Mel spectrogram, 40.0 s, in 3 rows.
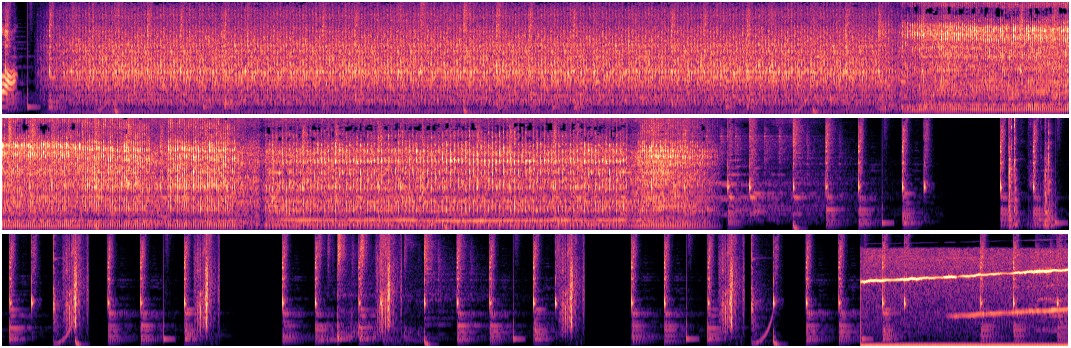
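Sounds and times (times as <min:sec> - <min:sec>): tractor engine running: 0:00.5 - 0:22.3, 0:25.9 - 0:26.6.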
